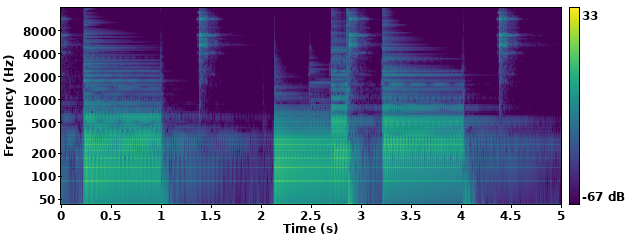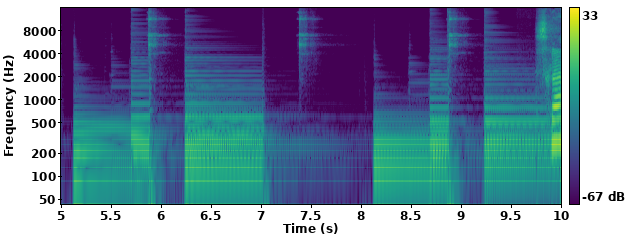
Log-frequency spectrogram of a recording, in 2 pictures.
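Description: Background music: acoustic guitar chords played in short phrases of about a second each, separated by brief silences.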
